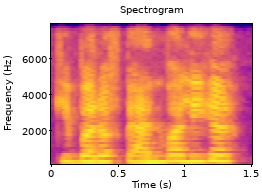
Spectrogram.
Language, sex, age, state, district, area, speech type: Punjabi, female, 18-30, Punjab, Amritsar, urban, read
